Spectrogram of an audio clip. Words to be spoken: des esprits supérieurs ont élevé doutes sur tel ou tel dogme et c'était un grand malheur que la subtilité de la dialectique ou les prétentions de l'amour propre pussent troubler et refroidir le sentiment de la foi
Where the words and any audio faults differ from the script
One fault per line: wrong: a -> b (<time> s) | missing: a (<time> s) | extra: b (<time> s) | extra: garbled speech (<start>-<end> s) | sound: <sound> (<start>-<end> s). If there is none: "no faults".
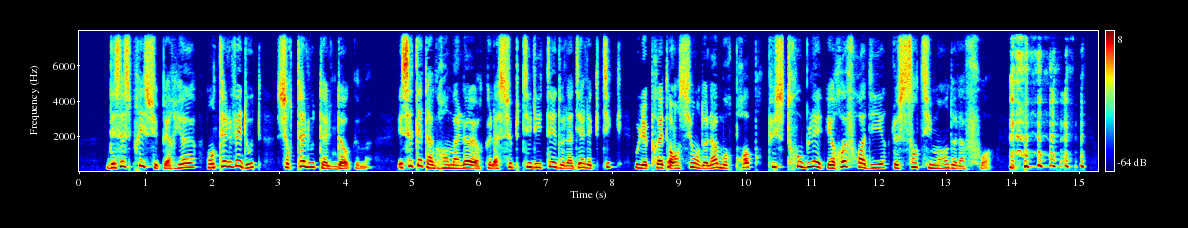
sound: laugh (13.9-15.1 s)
